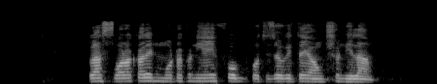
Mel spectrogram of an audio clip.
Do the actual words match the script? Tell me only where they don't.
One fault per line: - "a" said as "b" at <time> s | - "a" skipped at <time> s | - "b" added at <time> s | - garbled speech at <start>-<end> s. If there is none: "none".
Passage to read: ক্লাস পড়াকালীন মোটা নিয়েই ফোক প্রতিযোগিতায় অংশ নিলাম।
none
